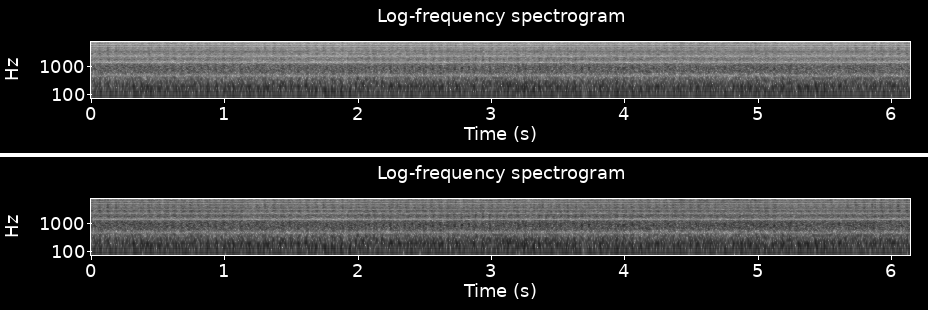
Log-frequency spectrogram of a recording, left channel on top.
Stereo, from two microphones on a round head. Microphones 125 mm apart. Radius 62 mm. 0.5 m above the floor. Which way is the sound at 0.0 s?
50° right (ahead or behind).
